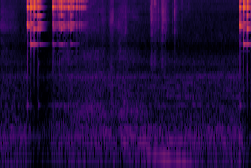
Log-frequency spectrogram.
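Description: Orange plastic BB balls drop one at a time from above into a large, hollow, clear glass jar resting on carpet, bouncing on the glass bottom. Three bursts of bright, rapid clinking and chinking ring out as each ball bounces and settles, separated by quiet low hiss.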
